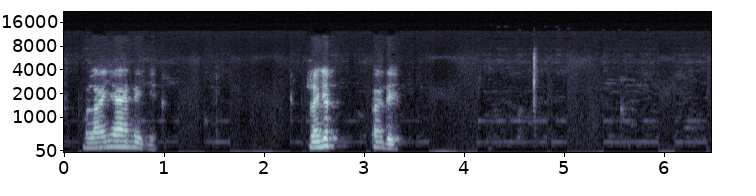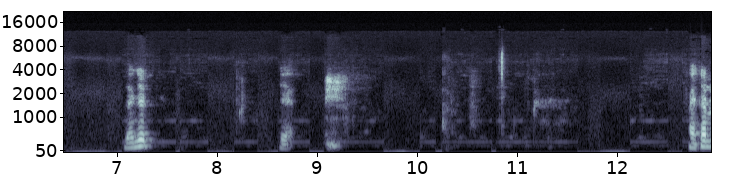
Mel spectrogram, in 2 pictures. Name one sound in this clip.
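A man speaks calmly in short bursts through an online call.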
